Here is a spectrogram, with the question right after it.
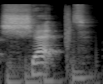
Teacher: The further north that you go, you're also going to hear shet. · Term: Scottish accent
